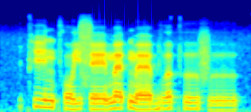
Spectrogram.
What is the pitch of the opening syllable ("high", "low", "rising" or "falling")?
falling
